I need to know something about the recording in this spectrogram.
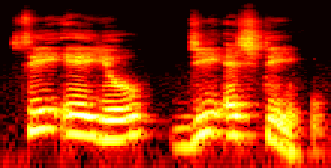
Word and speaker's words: caught: की मात्रा पढ़ना, जैसे CAUGHT। अब इस वर्ड में जी और एच तो साइलेंट होंगे। ओके, साइलेंट का मतलब जिसे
